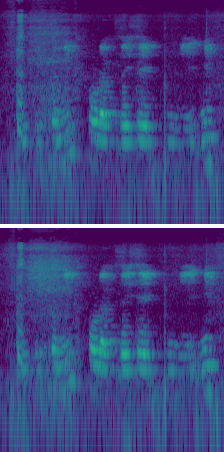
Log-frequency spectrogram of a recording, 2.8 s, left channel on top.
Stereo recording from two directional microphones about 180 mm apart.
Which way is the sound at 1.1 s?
35° left (ahead or behind).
